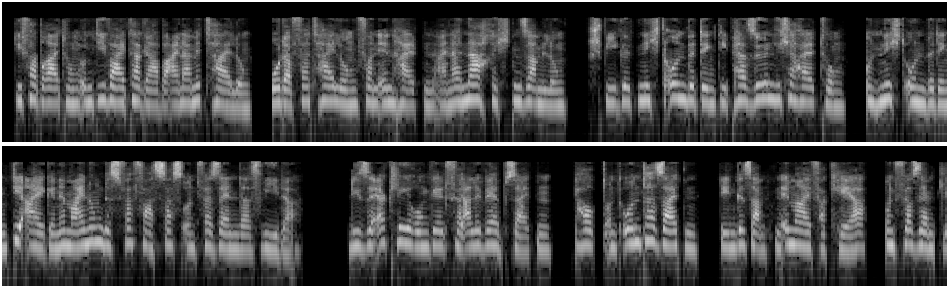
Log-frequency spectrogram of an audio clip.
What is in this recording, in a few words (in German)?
Audio KM-Ansage Impressum Inhalte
